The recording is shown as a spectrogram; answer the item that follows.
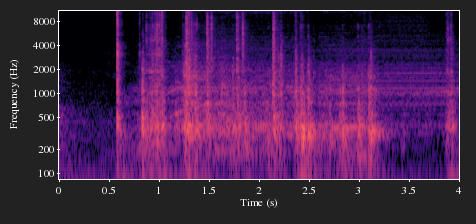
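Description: Mechanical clicking and whirring sound effects of a TV channel ident, starting with a sharp click about half a second in and quietening near the end.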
